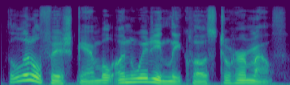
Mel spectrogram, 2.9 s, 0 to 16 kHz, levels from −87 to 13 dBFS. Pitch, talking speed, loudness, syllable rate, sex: 110 Hz, 185 wpm, -17 LUFS, 5.5 syllables/s, male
